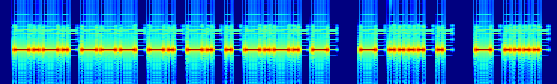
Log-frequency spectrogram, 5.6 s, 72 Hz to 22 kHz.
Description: Morse code, heard as a keyed tone, about 25 wpm, 750 Hz. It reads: CONNECT THE TH
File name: Archive / 25 WPM / 25WPM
